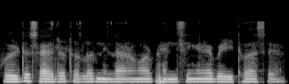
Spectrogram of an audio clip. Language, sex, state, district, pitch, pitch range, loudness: Assamese, male, Assam, Hailakandi, 130 Hz, 125-130 Hz, -18 LUFS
